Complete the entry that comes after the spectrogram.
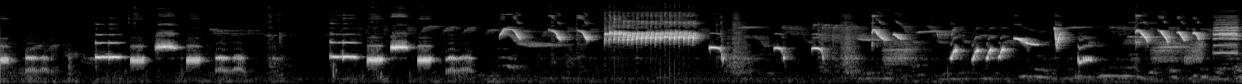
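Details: Lively gacor singing by an Asian pied starling for masteran tutor audio: low whistled chuckles in clusters, then a harsh extended rasp and a flurry of high twittering whistles and trills.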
